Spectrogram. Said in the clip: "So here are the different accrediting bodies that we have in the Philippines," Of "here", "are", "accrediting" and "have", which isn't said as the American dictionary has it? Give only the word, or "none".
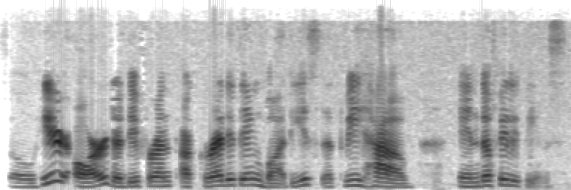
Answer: none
